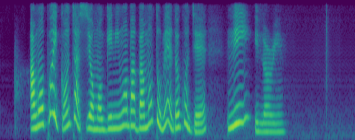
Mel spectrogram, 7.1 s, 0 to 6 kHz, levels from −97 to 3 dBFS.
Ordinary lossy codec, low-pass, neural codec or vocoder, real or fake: none; 5.4 kHz; codec, 24 kHz, 0.5 kbps, DualCodec; fake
